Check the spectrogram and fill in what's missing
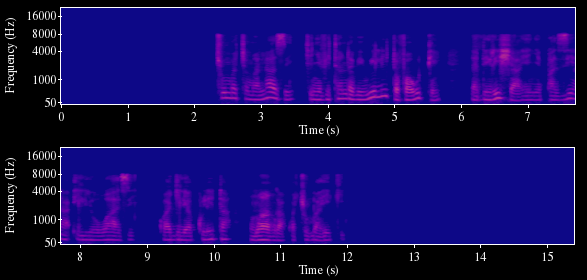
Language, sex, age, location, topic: Swahili, male, 25-35, Nairobi, education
